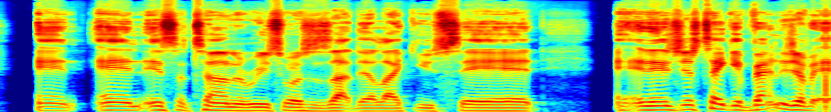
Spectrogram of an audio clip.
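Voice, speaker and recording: Very fast and animated, a man's medium-pitched voice has a bright, sharp tone in a very clean recording with a silent background. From Alabama. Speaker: podcast host. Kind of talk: casual chat.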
